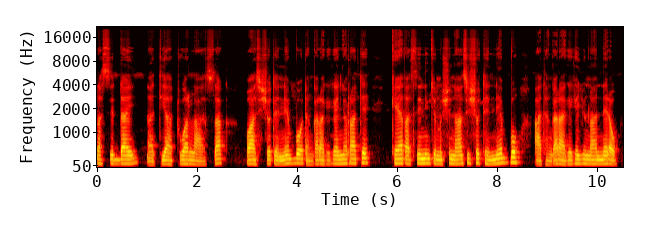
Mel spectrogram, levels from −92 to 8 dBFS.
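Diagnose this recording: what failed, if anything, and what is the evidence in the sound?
No audible faults detected.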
